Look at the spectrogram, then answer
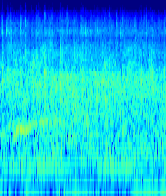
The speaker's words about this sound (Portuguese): Dá um forte aplauso a Jesus.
